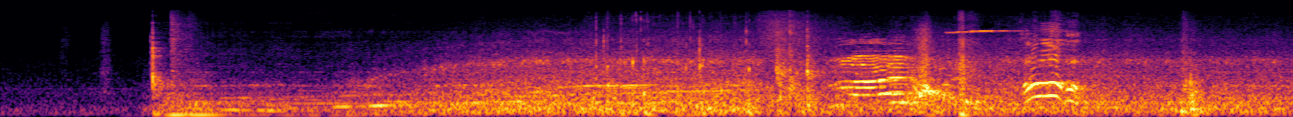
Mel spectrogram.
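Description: Wall-mounted hair dryer switched on suddenly about a second in, then blowing steadily with a faint rising whine as it spins up. A man's drawn-out cries and wails join over it in the last couple of seconds.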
